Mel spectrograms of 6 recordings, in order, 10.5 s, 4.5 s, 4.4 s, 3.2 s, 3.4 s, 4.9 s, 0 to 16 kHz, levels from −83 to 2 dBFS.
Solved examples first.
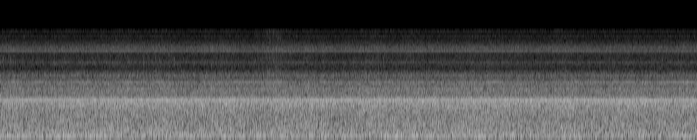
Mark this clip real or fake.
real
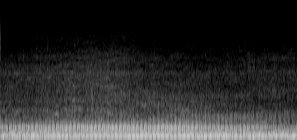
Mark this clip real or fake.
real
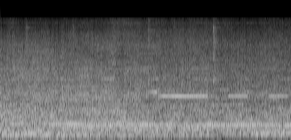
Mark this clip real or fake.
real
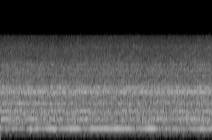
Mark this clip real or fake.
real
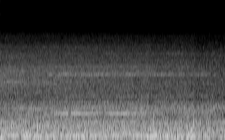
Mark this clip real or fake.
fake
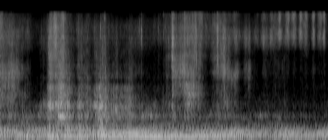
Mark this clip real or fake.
fake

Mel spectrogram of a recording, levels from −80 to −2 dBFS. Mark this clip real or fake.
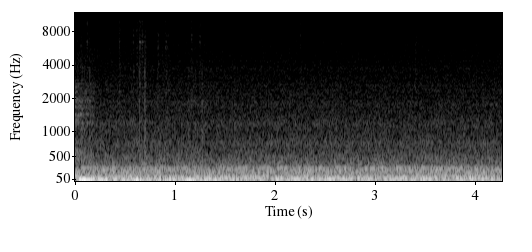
real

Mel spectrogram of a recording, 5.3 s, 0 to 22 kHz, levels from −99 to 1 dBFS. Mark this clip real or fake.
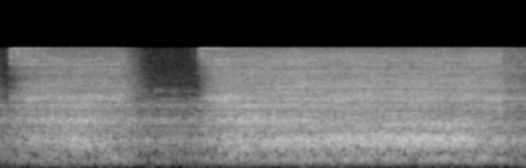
fake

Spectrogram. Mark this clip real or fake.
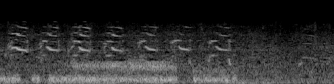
real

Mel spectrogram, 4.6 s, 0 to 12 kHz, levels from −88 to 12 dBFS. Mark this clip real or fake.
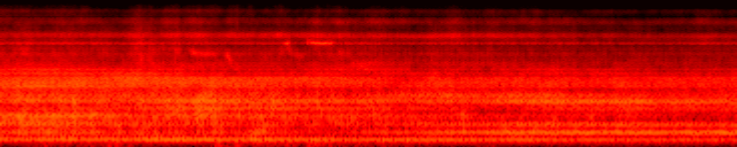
fake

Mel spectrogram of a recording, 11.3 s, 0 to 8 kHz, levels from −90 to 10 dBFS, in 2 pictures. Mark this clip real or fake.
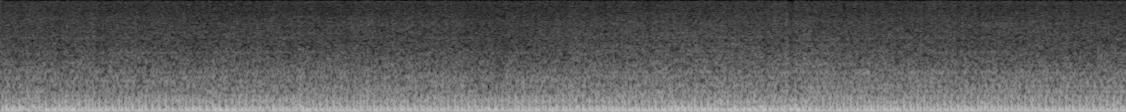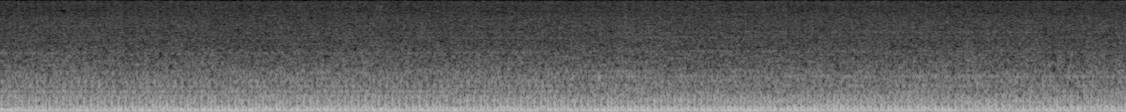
real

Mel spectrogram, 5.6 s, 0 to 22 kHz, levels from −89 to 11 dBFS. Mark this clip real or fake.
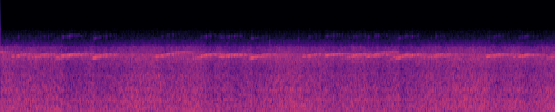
real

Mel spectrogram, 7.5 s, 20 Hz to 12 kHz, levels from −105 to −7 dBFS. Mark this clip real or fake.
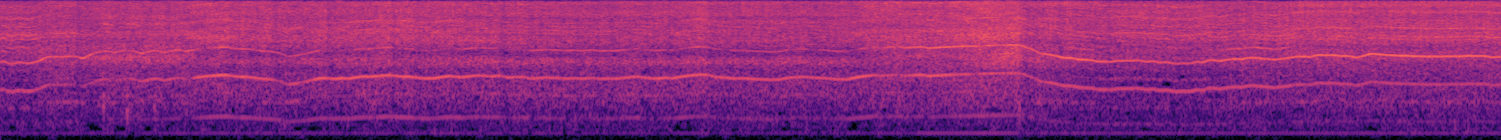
real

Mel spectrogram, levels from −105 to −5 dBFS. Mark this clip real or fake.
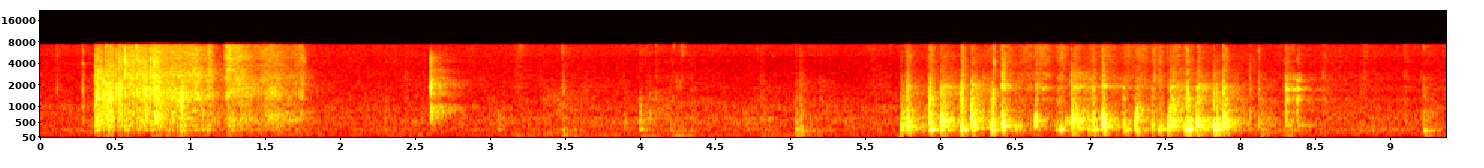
fake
